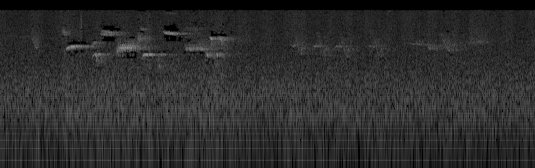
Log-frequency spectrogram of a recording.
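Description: A bird calls in quick short high chirps over a steady outdoor hiss, loudest from about a second in for two seconds or so, then fainter chirps later on.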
